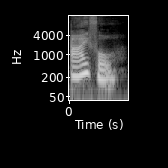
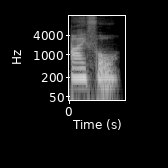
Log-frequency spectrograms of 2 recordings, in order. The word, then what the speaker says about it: Eiffel: In English, it's pronounced Eiffel, but in French, it's pronounced Eiffel.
